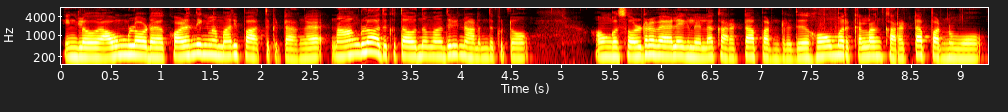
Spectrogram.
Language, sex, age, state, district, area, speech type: Tamil, female, 18-30, Tamil Nadu, Coimbatore, rural, spontaneous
